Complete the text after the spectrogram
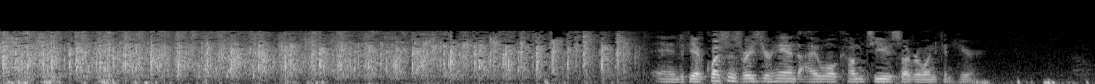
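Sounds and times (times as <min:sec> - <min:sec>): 
crowd applauding: 0:00.0 - 0:06.4
speech: 0:06.8 - 0:10.0.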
